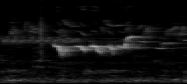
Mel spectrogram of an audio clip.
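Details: A white-rumped shama gives a harsh, drawn-out squawking note, wavering and buzzy, in a recording meant to coax other shamas into song.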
